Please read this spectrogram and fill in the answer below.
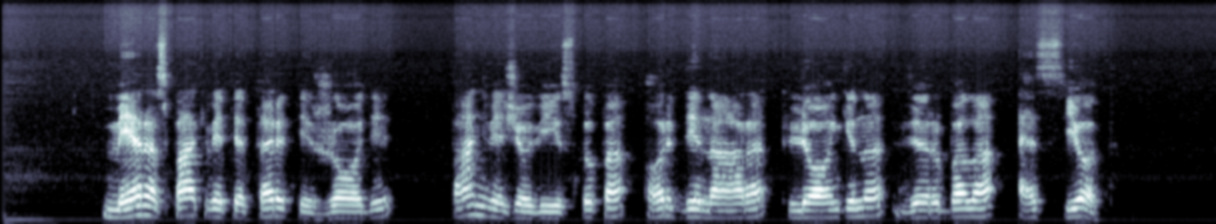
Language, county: Lithuanian, Panevėžys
